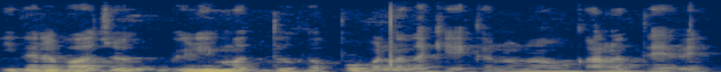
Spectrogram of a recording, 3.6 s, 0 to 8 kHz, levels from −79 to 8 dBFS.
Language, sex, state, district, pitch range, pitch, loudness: Kannada, male, Karnataka, Koppal, 100-110 Hz, 105 Hz, -24 LUFS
